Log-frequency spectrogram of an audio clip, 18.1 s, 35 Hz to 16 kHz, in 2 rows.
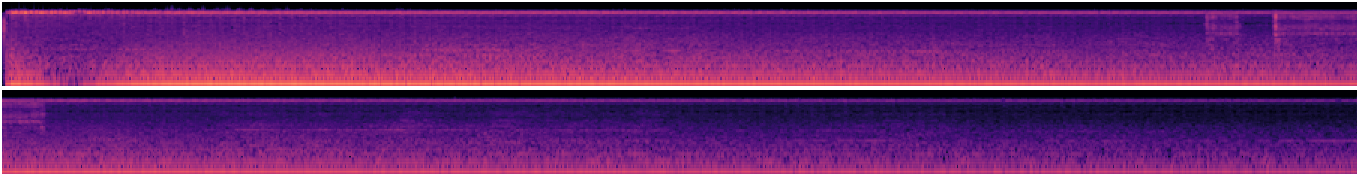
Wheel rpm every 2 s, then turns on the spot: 0, 0, 0, 0, 10, 0, 0, 0, 0.
none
